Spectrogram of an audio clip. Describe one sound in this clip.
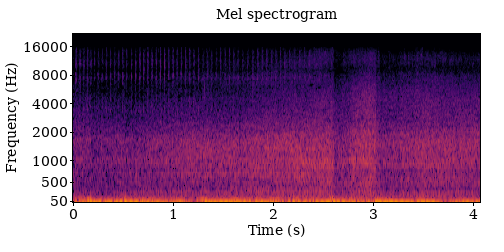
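A car drives by on the road.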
